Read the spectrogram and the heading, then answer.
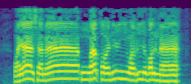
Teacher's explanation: قالوا تعالى: ويا سماء أقلعي. قرأ قانون بإبدال الهمزة الثانية واوا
